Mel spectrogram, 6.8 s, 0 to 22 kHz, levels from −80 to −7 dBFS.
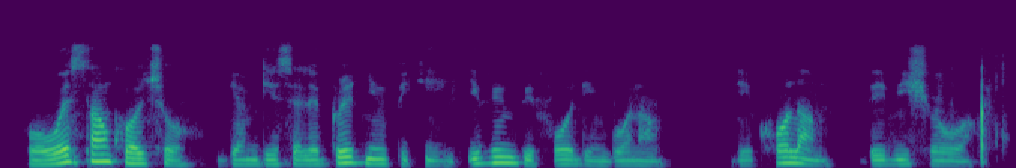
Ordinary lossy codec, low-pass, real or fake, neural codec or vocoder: none; none; fake; codec, 16 kHz, 2 kbps, FunCodec, trained on Chinese and English, 25 frames a second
